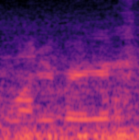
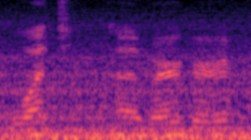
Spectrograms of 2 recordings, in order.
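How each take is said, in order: First: Said fast, run together like one word. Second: Three separate words, said slowly and clearly. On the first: "if you say it fast enough, it sounds like Waterburger" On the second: "the name is what a burger"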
